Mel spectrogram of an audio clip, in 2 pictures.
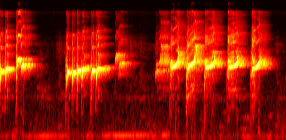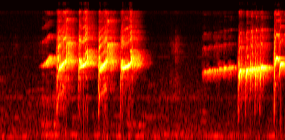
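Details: Spirited Greater green leafbird song used to stir up other leafbirds: clusters of fast scratchy notes and whistled slurs in phrases of several seconds, separated by silent pauses.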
